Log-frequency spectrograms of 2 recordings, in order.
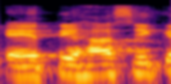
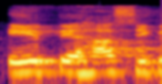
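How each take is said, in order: First: ऐतिहासिक starting on a wide ai, ai-ti-haa-sik; correct pronunciation. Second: ऐतिहासिक starting on a pure e, e-ti-haa-sik; wrong pronunciation. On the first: Teacher correcting it, ऐतिहासिक said with initial ai. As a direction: open ऐतिहासिक with ai. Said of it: "ऐतिहासिक है". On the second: Teacher showing the mistake, ऐतिहासिक said with initial e. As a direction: open ऐतिहासिक with e as in etihasik. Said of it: "नहीं है". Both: Shown as a demonstration.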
